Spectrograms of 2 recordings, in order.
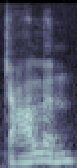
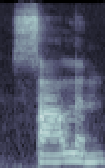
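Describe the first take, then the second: First: It begins with a ch sound. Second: It begins with a plain s sound. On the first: "bukan calen" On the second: "bukan salen"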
